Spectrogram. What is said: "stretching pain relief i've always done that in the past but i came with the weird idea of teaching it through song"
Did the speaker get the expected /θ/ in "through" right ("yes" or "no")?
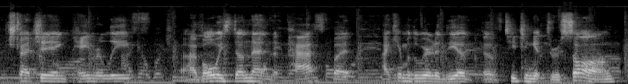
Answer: yes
